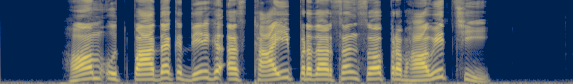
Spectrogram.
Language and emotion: Maithili, surprised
